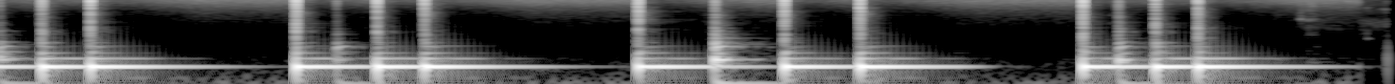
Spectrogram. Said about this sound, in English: So to kind of just play that tumba part, it's going to sound like this.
